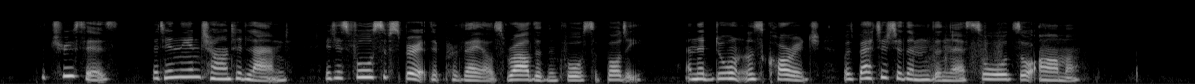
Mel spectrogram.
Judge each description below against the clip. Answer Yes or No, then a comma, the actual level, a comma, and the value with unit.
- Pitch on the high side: Yes, high, 235 Hz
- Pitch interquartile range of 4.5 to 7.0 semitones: Yes, average, 5.2 semitones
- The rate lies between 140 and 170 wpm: Yes, average, 165 wpm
